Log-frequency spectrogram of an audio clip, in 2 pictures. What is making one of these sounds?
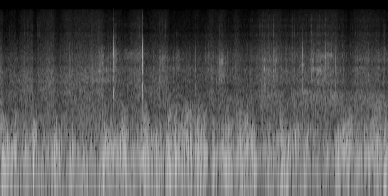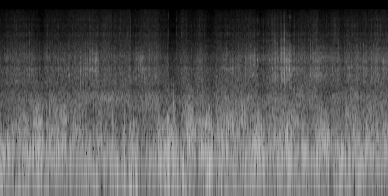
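Bicycle tyres crunch over a gravel path.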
